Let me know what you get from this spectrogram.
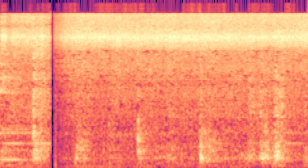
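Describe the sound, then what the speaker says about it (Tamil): Ginger garlic paste fries in a pan for chicken biryani, a loud, close hiss with soft periodic scraping strokes of stirring and one brief dropout near the start. "பச்சை வாசனை போகிற வரைக்கும் ஃப்ரை பண்ணணும் இஞ்சி பூண்டு."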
